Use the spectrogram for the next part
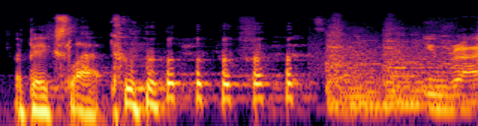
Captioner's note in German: lacht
